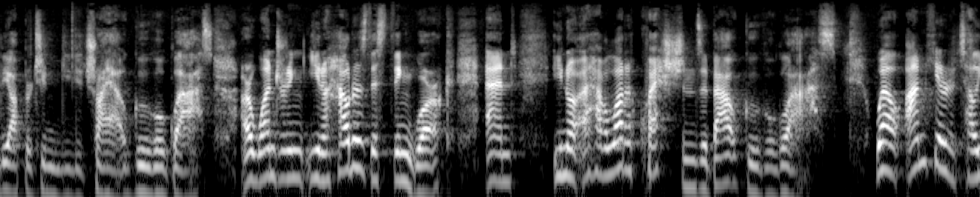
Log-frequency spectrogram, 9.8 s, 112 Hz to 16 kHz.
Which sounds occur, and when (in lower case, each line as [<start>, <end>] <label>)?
[0.01, 9.80] background noise
[0.03, 1.96] male speech
[2.07, 2.33] breathing
[2.36, 5.12] male speech
[5.12, 5.48] breathing
[5.49, 8.17] male speech
[8.36, 8.65] breathing
[8.48, 9.80] male speech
